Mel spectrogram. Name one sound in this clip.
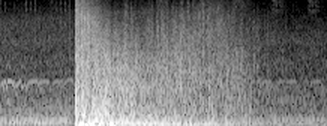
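A heavy robot lands with a loud booming thud.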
